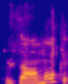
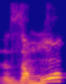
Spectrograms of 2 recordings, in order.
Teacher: castle, zamok, the stress on the first syllable, and zamok on the second, the stress on the second syllable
